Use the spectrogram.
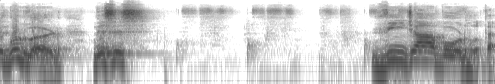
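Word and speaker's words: Ouija: good word, this is visa board होता है, this is visa, इसको औजा नहीं पढ़ना है, दिस इज वीजा बोर्ड होता है।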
